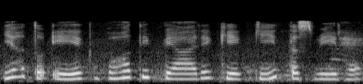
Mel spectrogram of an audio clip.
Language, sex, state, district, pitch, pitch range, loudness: Hindi, female, Bihar, West Champaran, 270 Hz, 250-295 Hz, -15 LUFS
